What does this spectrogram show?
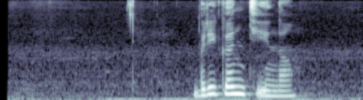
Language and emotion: Russian, neutral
